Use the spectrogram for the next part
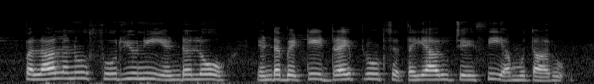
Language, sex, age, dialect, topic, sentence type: Telugu, female, 25-30, Southern, agriculture, statement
